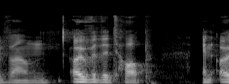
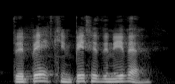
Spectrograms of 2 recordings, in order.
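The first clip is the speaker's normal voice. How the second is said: New Zealand accent; 5 semitones higher than usual. Speaker trying out accents, New Zealand accent. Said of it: "That was New Zealand".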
